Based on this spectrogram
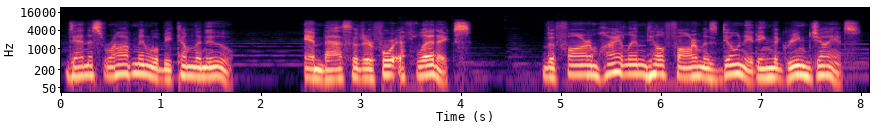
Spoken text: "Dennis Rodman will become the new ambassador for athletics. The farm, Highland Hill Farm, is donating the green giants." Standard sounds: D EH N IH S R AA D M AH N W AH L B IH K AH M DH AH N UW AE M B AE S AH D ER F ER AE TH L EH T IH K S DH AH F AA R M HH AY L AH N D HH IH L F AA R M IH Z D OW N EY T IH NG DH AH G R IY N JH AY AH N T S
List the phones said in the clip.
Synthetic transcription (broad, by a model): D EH N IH S R AA D M AH N W AH L B IH K AH M DH AH N UW AE M B AE S AH D ER F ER AE TH L EH T IH K S DH AH F AA R M HH AY L AH N D HH IH L F AA R M IH Z D OW N EY T IH NG DH AH G R IY N JH AY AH N T S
